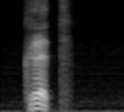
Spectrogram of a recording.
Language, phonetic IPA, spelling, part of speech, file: Polish, [krɛt], kret, noun, Pl-kret.ogg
